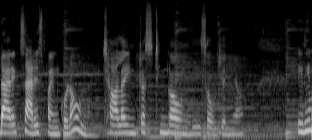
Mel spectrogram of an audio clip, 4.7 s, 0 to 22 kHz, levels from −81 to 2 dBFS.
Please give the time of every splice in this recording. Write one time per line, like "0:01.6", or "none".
0:01.5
